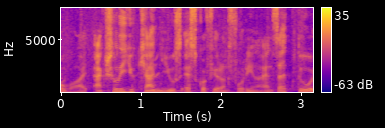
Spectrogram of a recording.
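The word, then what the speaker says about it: Escoffier: Because actually Escoir is like French and according like it's kind of like you don't need to pronounce that R at the end, right?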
